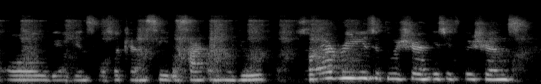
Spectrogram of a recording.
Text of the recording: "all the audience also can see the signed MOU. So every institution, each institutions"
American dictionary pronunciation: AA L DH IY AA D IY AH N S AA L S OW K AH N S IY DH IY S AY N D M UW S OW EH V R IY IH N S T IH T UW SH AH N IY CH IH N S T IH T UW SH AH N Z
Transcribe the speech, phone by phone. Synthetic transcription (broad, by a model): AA L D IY AA D IY AH N S AA L S OW K AH N S IY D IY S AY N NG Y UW S OW EH V R IY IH N S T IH T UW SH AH N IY S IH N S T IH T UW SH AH N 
